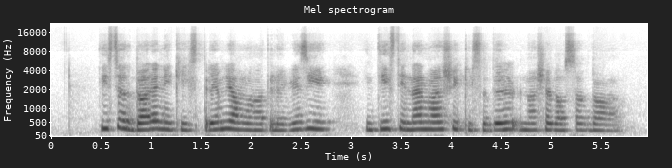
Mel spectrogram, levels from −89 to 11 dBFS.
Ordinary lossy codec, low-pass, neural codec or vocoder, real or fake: Opus, 24 kbps; 19.8 kHz; codec, 44.1 kHz, 2.6 kbps, DAC; fake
